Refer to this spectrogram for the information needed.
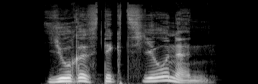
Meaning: plural of Jurisdiktion
- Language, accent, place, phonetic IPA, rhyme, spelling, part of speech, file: German, Germany, Berlin, [juʁɪsdɪkˈt͡si̯oːnən], -oːnən, Jurisdiktionen, noun, De-Jurisdiktionen.ogg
